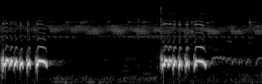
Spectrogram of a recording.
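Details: Zebra dove of local katuranggan type giving a lure call: two quick bursts of bubbling, rolling coos ending in a longer note, over a steady high insect buzz.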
